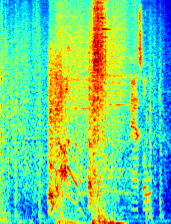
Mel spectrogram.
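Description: A sword swings and strikes with a sharp clash.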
